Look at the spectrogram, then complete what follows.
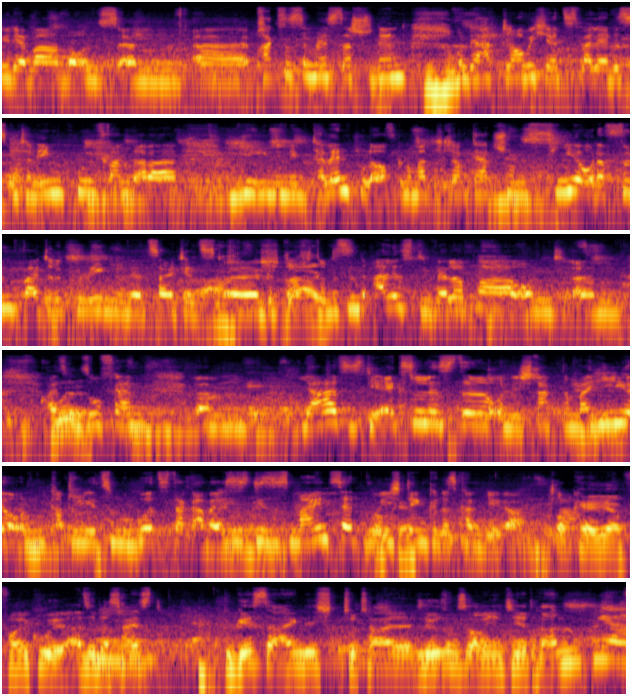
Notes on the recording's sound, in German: sie fand vor wenigen Tagen live, mitten auf dem Recruiting Community Festival #RC22 in Berlin statt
